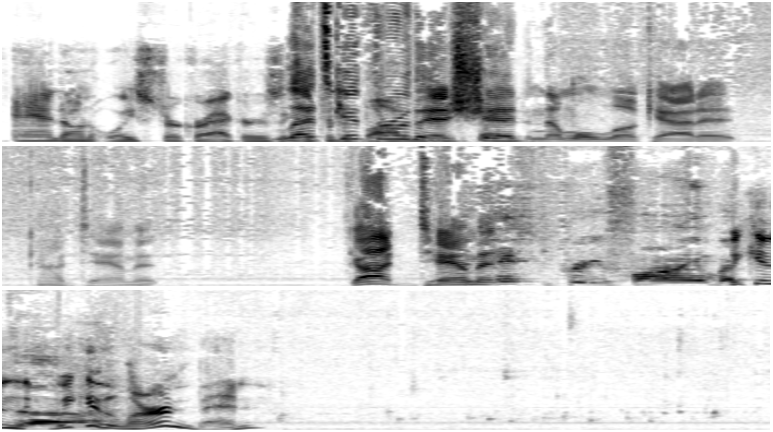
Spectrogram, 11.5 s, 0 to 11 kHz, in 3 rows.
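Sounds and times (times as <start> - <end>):
speech: 0.2 - 4.8, 5.6 - 9.1
small fizzing ticks of mead foaming up: 9.0 - 11.5
sugar pouring into a jar of mead containing yeast: 9.0 - 11.5.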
